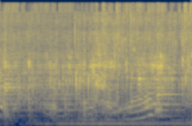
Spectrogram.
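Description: Curry paste fries and sizzles in a pan for Tuaran noodles, a steady crackling hiss with soft stirring scrapes, and a voice talking quietly over the cooking.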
